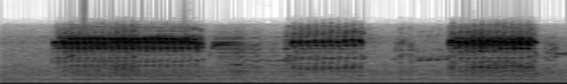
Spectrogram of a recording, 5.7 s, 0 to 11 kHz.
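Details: Barn owl chicks hungry in their Spanish nest, November 2023, giving three strong rasping bursts of rapid pulses, the first lasting about one and a half seconds, with quieter faint squeaks between them.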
